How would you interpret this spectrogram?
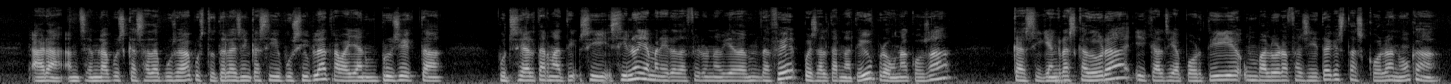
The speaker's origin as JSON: {"language": "Catalan", "region": "Catalonia", "country": "Spain", "tie": "born or raised there", "also_born_or_lived": "Argentina", "second_language": "Catalan", "said": "Jo vaig néixer a Argentina i vaig venir aquí de petita i ara utilitzo el català, parlo en català amb la meva família, amb el meu fill"}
